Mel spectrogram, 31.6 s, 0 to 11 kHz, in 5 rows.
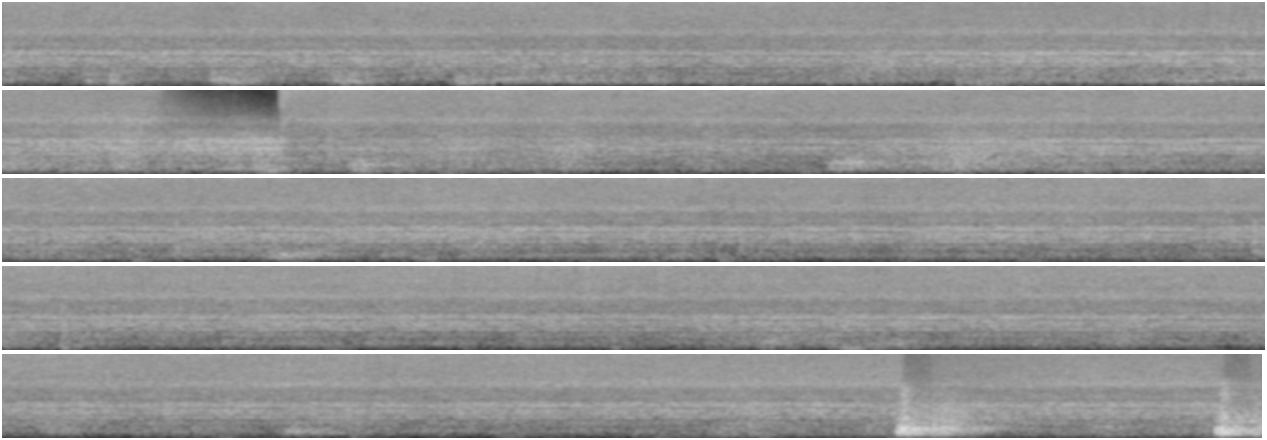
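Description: Airless paint sprayer's gun hissing steadily as it sprays PVA primer through a 1221 tip at about 2200 PSI, the trigger held down almost continuously. The hiss cuts out briefly about seven seconds in.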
